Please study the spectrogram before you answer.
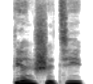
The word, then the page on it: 电视机: diàn shì jī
